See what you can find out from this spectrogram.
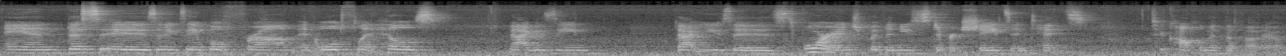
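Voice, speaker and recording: A woman's voice: medium pitch, monotone, unhurried, noisy background. A woman instructor teaching a college class, upbeat and encouraging, explaining step by step. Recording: roomy classroom recording from a distance.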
